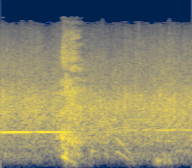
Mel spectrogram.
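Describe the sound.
An audience in a hall claps in dense, steady applause, with a voice briefly heard over the clapping.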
